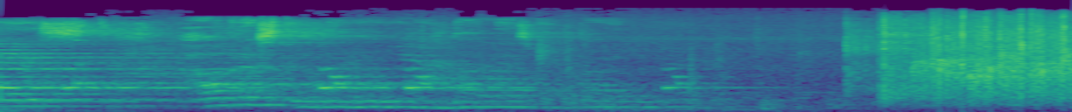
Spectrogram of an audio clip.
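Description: Music plays loudly through speakers in a large hall.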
